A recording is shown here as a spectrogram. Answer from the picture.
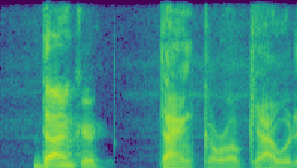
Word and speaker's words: Duinker: foreign how do you say your last name danker dank or okay I would have said that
